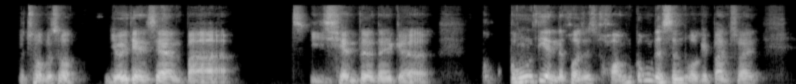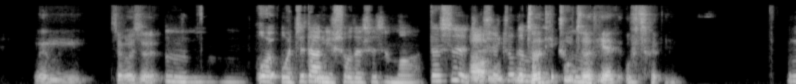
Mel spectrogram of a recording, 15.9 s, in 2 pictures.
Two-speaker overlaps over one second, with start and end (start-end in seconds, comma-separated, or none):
12.6-13.9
